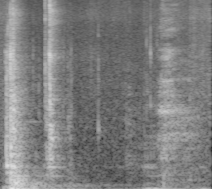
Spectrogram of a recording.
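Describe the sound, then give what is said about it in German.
A cellar door thuds shut: two heavy thumps in quick succession, then a duller, longer thump after a short quiet gap. “Das ist die Tür zum Keller.”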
